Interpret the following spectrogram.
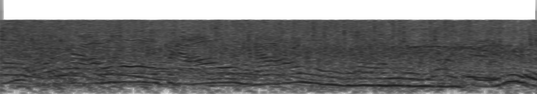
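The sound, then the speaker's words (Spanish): An audience claps steadily for the mayor's announcement, dense clapping filling the whole stretch at an even loudness, with a voice speaking over the applause throughout. “¡Fuerte el aplauso!”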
